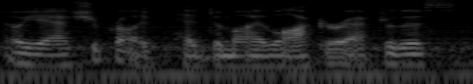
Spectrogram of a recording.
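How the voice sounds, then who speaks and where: A man playing a tabletop game, chatting casually and tentatively thinking through his moves out loud. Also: lowish voice, steady tone, quick pace, gravelly, a little hiss or hum.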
